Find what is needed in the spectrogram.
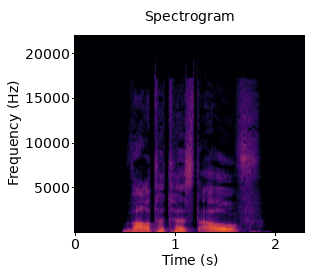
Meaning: inflection of aufwarten: 1. second-person singular preterite 2. second-person singular subjunctive II
- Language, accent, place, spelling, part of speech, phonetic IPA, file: German, Germany, Berlin, wartetest auf, verb, [ˌvaʁtətəst ˈaʊ̯f], De-wartetest auf.ogg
